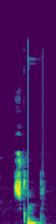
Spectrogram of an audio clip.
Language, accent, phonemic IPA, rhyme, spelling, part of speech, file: English, Southern England, /skɹɪmp/, -ɪmp, scrimp, noun / verb / adjective, LL-Q1860 (eng)-scrimp.wav
- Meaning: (noun) A pinching miser; a niggard; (verb) 1. To make too small or short; to shortchange 2. To limit or straiten; to put on short allowance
